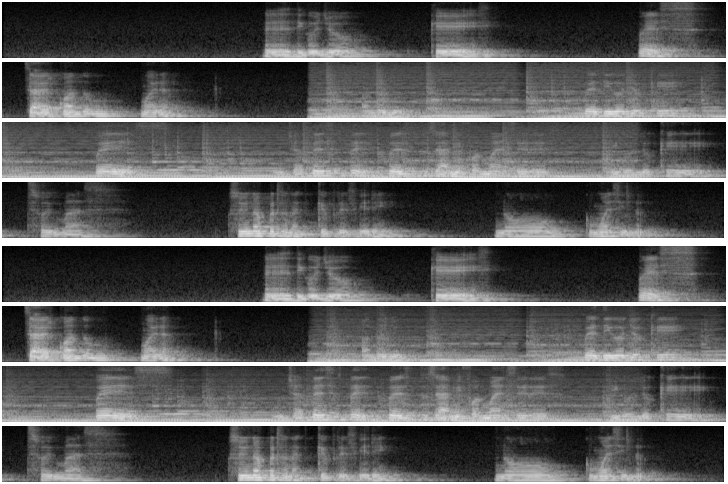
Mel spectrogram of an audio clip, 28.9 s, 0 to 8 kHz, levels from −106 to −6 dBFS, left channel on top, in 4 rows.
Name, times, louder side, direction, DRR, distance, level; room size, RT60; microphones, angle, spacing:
voice 1, 2.6-3.5 4.3-4.8 6.4-6.9 7.5-8.3 8.6-8.9 10.8-11.3 13.1-14.1 15.4-15.9 17.2-20.0 20.6-21.6 22.0-22.6 24.0-25.6 26.6-27.3 27.6-28.1, equal, 25° right, 4 dB, 3.9 m, -26 dB
sound 1, 10.3-20.9, equal, 85° left, 7.1 m, -32 dB
24.5 x 18.0 x 9.8 m, 0.80 s
head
